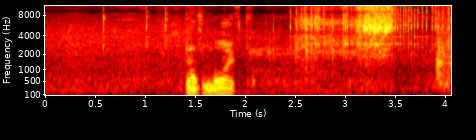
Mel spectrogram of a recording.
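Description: A fishing reel clicks as it is wound in.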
